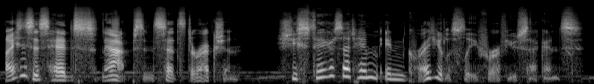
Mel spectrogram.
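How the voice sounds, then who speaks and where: Animated woman narrating an audio drama. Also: fairly high pitch, a little slow, faint music behind.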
